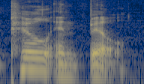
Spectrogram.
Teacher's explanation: Okay, these are bilabial sounds. So here the airflow is stopped right behind your two front lips, p and b, and then it's released, and that makes the p and b sound. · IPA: [p] [b]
